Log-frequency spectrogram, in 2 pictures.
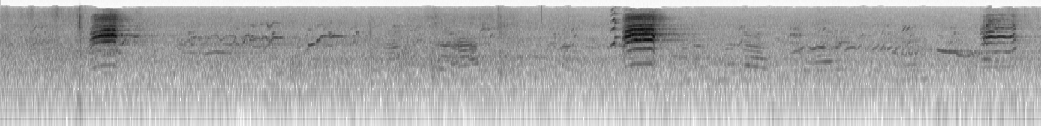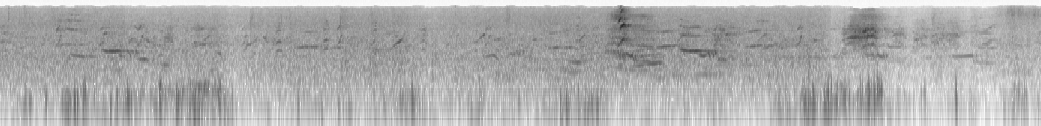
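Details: Sulphur-crested cockatoo giving short, harsh, raspy screeches in separate bursts spread over several seconds, set against a steady outdoor wind-like hiss, low rumbling thumps and faint chirps from other small birds.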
